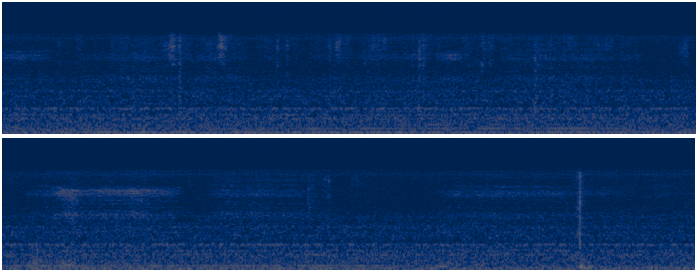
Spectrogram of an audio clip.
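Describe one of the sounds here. Trading cards rustle and flick as they are shuffled through by hand.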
